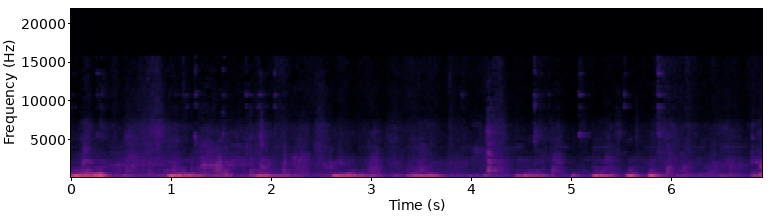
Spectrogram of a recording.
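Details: Standard Schnauzer greeting its owner with joy after three days apart: a steady run of short, rising-and-falling whimpers, repeated roughly once a second, with quiet household background.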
